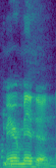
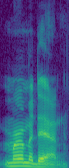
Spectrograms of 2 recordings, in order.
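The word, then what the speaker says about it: myrmidon: yeah i don't know mere midden what does that mean an unquestioning follower it's pronounced mermadan mermadon mermaden mermaden mermaden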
